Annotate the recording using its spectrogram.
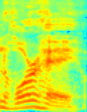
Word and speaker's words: Jorge: Blame it on Jorge, or blame it on George if you're an idiot that keeps mispronouncing his name.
